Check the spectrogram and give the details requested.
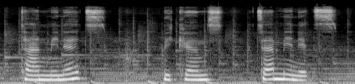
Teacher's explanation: the sound n became m under the influence of a labial consonant that follows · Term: regressive assimilation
